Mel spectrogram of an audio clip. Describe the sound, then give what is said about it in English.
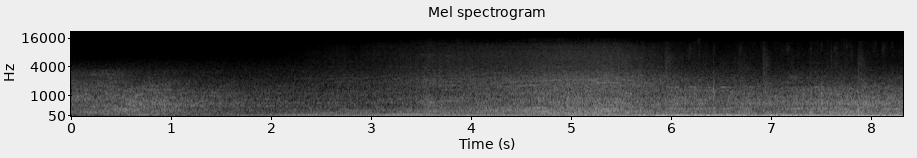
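A minivan driving along a remote stretch of road, giving a broad, steady rumbling drone that grows gradually louder and brighter toward the end, with no talk over it. “Would you believe it's a minivan on a stretch of road in the middle of nowhere?”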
